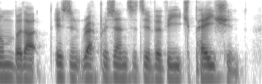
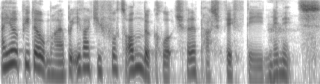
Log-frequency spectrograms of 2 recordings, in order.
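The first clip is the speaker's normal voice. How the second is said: put-on overly polite car voice, higher pitch; 6 semitones higher than usual. Imitating a car's voice telling off the driver: mock overly polite car voice. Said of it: "ours would be far too polite".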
